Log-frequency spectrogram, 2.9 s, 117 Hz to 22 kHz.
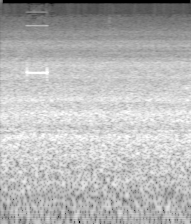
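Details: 2013 Frigidaire FAD504DWD 50-pint dehumidifier after fixing its faulty control panel by cleaning dirty button contacts with electrical contact cleaner: one short high beep over a steady fan hiss; the control panel now responds normally.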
